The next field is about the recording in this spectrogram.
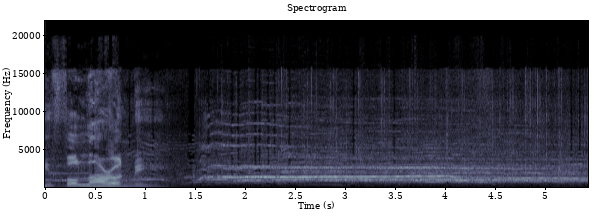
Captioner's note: cheering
